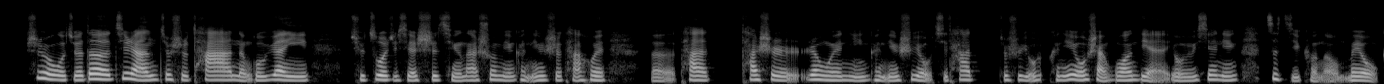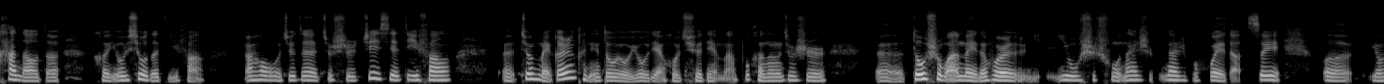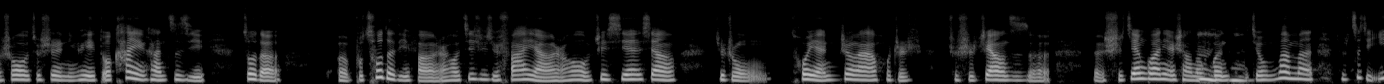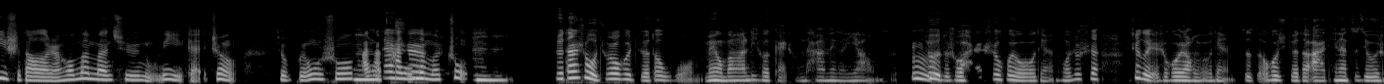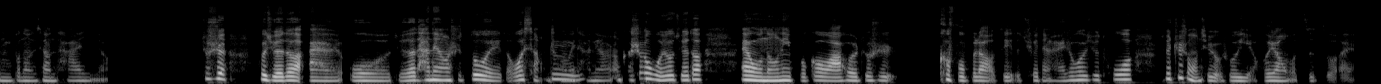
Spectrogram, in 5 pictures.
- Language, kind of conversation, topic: Chinese, advice, 当伴侣指出我的缺点让我陷入自责时，我该怎么办？
- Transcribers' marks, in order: other background noise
